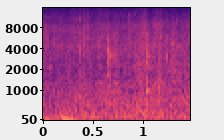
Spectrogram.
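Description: Marinated chunks of pork al pastor sizzle in a hot pan right after being flipped, a steady close crackle with a few sharper pops and no talking.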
